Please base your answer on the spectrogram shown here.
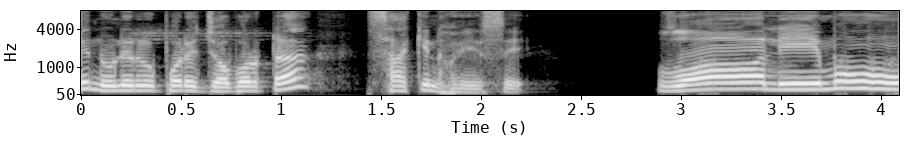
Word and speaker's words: ظالمون: উচ্চারণও তেমন নরম হবে অনেকে বলে জোয়া জোয়া বললে কিন্তু উচ্চারণটা ভুল হয় বলতে হবে একদম নরম হবে যালিমুন মুন এখানে 3 আলিফ টান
